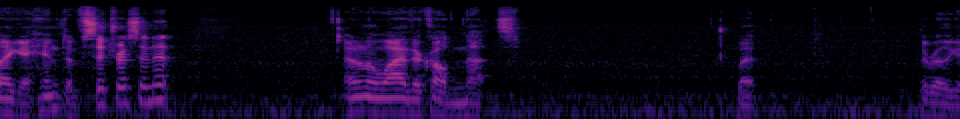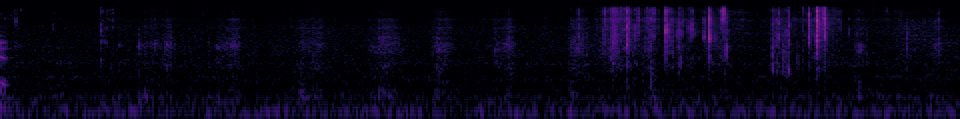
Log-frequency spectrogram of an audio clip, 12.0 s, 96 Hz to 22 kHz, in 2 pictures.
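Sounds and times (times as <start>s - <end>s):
plastic wrapper crinkling: 9.7s - 12.0s.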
